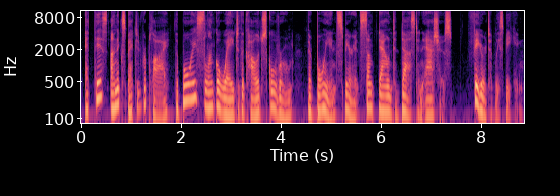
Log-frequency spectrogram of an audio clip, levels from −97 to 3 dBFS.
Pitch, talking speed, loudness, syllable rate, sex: 135 Hz, 150 wpm, -22 LUFS, 4.9 syllables/s, female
